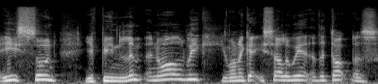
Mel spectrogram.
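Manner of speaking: put-on Geordie accent. Retelling what an old lady said about his limping: Geordie accent. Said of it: "in a Geordie accent".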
